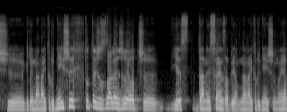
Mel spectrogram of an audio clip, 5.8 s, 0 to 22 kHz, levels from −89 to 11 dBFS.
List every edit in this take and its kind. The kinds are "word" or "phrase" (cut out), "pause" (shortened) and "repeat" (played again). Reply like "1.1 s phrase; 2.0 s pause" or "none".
1.7 s word; 2.7 s word; 4.8 s word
